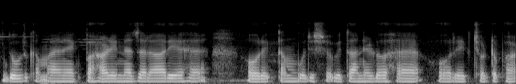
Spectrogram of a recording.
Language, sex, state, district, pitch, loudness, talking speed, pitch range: Rajasthani, male, Rajasthan, Churu, 140 Hz, -19 LUFS, 230 wpm, 135-140 Hz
